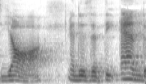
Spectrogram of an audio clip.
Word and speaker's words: Yah: holy name you'd hey which you know is pronounced yah and is at the end of many Hebrew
